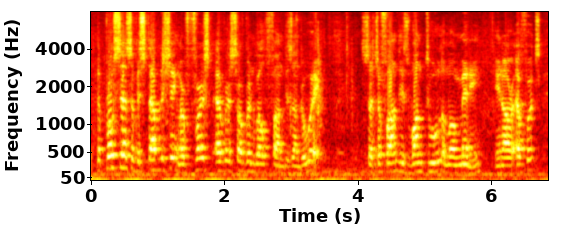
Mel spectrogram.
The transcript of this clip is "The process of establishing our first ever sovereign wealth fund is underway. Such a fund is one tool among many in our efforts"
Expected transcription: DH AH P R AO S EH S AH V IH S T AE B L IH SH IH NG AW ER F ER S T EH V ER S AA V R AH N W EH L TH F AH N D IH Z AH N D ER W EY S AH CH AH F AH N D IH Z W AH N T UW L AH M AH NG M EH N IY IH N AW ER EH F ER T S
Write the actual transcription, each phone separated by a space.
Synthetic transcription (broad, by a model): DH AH P R AO S EH S AH V IH S T AE B L IH SH IH NG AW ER F ER S T EH V ER S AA V R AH N W EH L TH F AH N D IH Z AH N D ER W EY S AH CH AH F AH N D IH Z W AH N T UW L AH M AH NG M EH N IY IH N AW ER EH F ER T S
